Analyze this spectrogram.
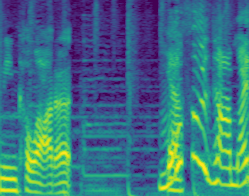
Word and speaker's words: Kalaida: My name's Kalaida. Yeah. You will say all three syllables.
